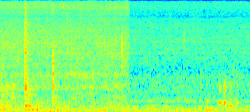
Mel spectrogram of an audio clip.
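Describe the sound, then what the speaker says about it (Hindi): Onions frying with garam masala in a pan, a steady broadband sizzle throughout with a few soft stirring clinks, fairly quiet and without talk. "प्याज के अंदर मैंने सारा गरम मसाला डाला है और प्याज अभी फ्राई कर देंगे"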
